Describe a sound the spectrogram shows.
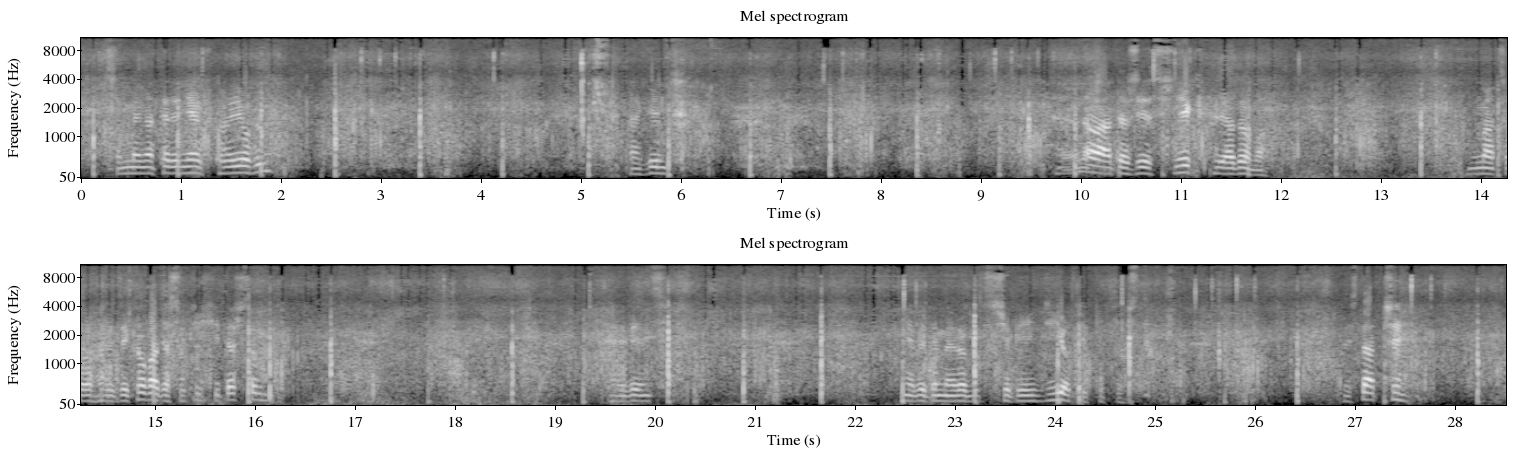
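Footsteps crunch steadily through deep snow.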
